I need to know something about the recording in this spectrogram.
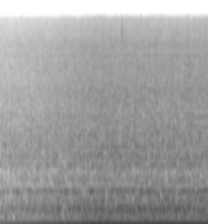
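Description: Steady low hum with an even hiss over it, a background noise that swells slightly.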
